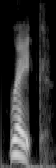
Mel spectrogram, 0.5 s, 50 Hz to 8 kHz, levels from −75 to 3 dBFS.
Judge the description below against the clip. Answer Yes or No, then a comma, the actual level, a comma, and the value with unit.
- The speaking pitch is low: No, high, 190 Hz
